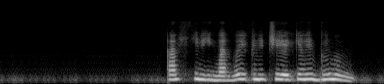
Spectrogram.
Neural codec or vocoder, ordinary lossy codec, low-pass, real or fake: codec, 16 kHz, 0.5 kbps, FreqCodec, smaller model; none; none; fake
